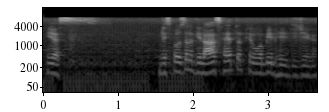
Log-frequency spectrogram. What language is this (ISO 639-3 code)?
urd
